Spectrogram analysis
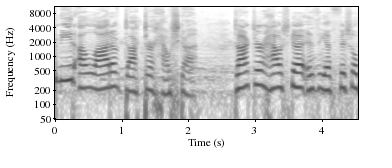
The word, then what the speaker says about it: Hauschka: Hauschka. Dr. Hauschka is the official bruise healer of the WFTDA. Lose the bruise with Dr. Hauschka products. It rhymes with Ouchka.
